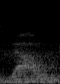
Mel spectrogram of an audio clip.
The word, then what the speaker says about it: Dawood: The name David is Dawood in Hebrew.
